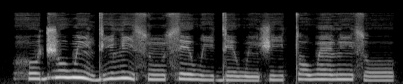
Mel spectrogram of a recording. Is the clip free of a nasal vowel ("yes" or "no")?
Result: no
